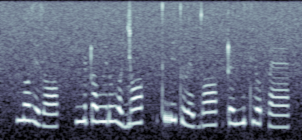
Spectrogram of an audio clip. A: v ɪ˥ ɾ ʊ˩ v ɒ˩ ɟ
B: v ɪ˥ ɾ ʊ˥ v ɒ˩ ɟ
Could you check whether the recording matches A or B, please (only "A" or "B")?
B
